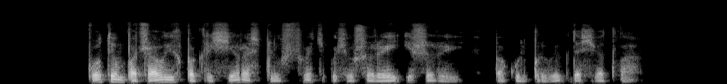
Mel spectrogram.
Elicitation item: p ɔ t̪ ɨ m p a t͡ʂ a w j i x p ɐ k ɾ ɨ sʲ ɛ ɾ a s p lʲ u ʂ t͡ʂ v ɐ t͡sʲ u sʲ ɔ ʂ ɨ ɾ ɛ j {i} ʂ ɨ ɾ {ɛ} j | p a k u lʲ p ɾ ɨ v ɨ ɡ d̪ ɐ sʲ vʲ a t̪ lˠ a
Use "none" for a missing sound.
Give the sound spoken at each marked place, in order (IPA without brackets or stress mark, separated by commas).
i, ɛ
